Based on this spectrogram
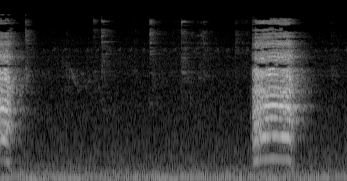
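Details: Amazon parrot giving a loud, harsh, raspy squawk lasting under half a second, preceded by the tail of a similar squawk at the start; otherwise quiet with faint low background hum.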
